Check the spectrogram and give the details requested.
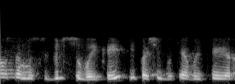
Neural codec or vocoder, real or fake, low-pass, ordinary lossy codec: none; real; 3.6 kHz; Opus, 24 kbps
